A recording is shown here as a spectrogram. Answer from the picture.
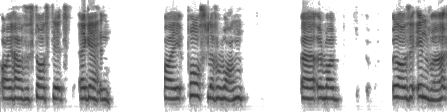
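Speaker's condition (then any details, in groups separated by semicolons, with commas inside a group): Down syndrome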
